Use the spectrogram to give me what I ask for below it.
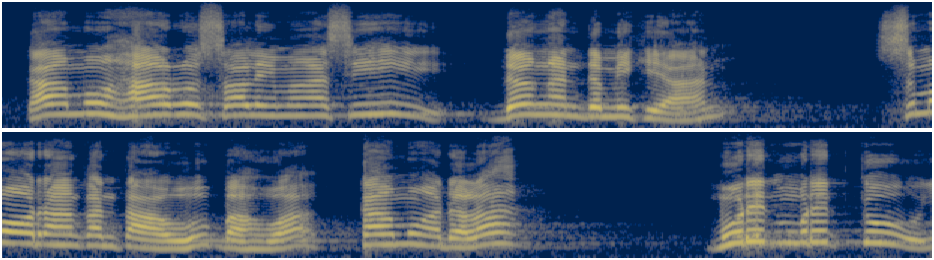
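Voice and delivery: high, loud scripture proclamation; loud group reading. Real, not acted. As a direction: lead the congregation through the verse at full voice. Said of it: "baca ini sama-sama dengan suara keras". (membaca bersama dengan suara keras)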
